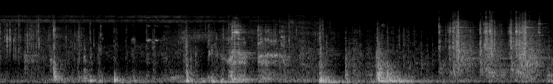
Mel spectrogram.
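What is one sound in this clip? A wooden door swings and bumps against its frame.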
